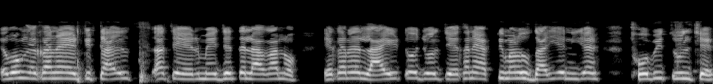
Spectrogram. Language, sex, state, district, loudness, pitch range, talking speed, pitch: Bengali, male, West Bengal, Malda, -15 LUFS, 245-275 Hz, 160 wpm, 265 Hz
